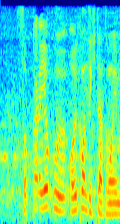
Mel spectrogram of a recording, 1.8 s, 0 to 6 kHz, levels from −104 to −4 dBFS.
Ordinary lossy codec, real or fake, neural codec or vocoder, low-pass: AAC, 24 kbps; real; none; 5.4 kHz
